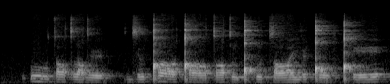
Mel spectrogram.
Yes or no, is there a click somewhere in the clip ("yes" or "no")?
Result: yes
